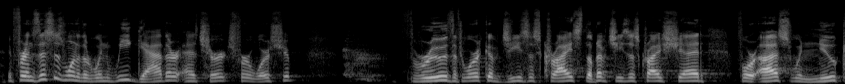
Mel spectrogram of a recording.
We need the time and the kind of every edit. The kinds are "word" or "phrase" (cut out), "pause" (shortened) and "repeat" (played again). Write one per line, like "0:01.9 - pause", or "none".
0:00.9 - phrase
0:02.0 - word
0:03.9 - pause
0:04.6 - word
0:06.0 - word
